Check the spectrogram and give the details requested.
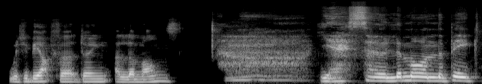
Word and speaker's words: Le Mans: it le man or le mans you don't pronounce the s at the end don't pronounce yes no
